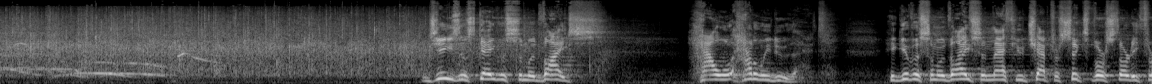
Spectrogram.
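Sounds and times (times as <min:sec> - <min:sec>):
audience clapping: 0:00.0 - 0:06.3
speech: 0:04.2 - 0:06.0, 0:07.0 - 0:08.2, 0:08.9 - 0:11.5.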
